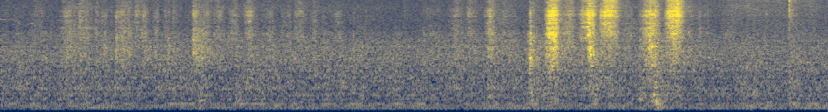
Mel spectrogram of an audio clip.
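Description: A paintbrush strokes across watercolour paper.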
